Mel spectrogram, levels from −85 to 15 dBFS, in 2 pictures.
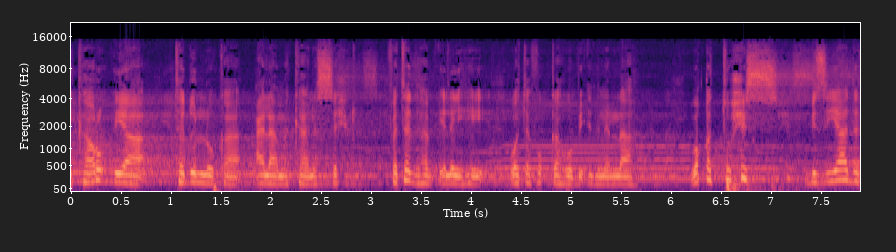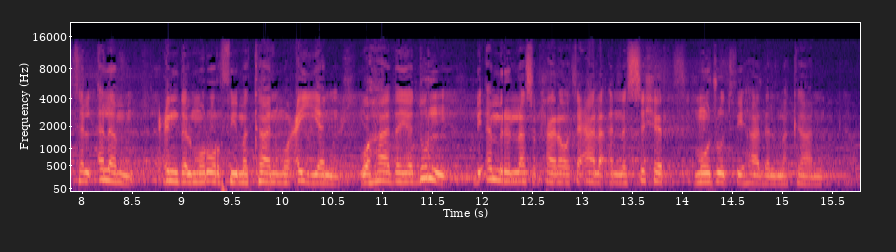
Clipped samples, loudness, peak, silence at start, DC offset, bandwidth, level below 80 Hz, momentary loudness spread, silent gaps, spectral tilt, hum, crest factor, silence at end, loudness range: under 0.1%; -15 LUFS; 0 dBFS; 0 s; under 0.1%; 15.5 kHz; -44 dBFS; 8 LU; none; -4 dB/octave; none; 14 dB; 0 s; 4 LU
